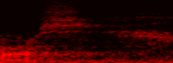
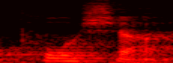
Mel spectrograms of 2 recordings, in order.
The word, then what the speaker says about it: Porsche: You know, who doesn't like a Porsche? Or Porsche, as some people say, but I believe the actual pronunciation is Porsche, but correct me if I'm wrong there. So I'm gonna show you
